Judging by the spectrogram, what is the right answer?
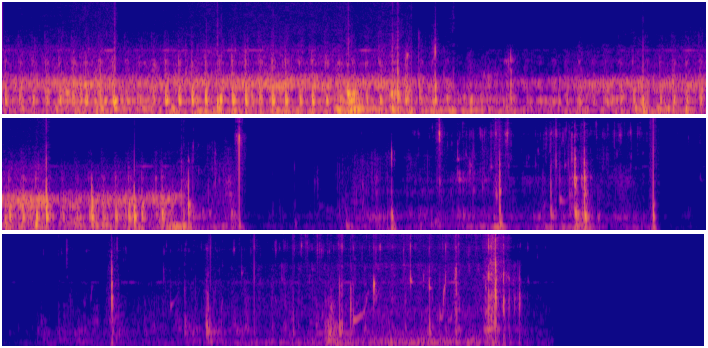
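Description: Muffled underwater water noise picked up through a waterproof compact camera's body, dense and full of small knocks and clicks, cutting off abruptly about halfway through. Two short, sparser stretches of water noise and clicks follow.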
